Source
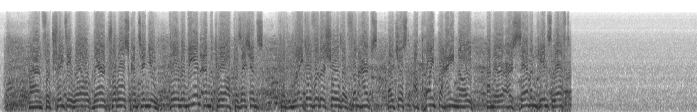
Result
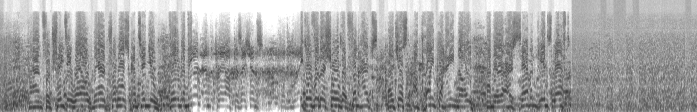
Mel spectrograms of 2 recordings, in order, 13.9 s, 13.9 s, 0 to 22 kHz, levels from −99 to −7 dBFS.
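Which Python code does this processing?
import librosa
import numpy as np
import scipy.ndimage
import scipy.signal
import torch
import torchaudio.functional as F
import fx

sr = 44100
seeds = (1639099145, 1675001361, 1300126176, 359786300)

y = fx.dereverb_blind(x, sr, rt60_s=1.3)
y = fx.step_gate(y, sr, bpm=115, pattern='x.x..x.xxxxxx', floor_db=-12.0, edge_ms=4.5)
y = fx.quant_dither(y, sr, seeds[0], bits=12, dither='triangular')
y = fx.double_bandpass(y, sr, hz=2200.0, octaves=0.98, at=(3.83, 6.01), fade=0.02)
y = fx.env_flatten(y, sr, amount_pct=70)
y = y * 10.0 ** (-4.0 / 20.0)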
